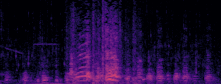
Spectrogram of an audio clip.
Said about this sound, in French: J'ai amené avec moi ce jeune coq.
